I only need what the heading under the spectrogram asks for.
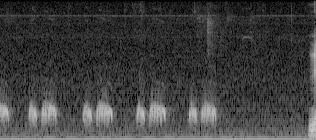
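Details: Spotted dove, kept at a bird garden in Ba Vì, Hanoi, Vietnam, giving an unusually long cooing series: soft, low, hollow coos in paired and grouped phrases, about seven bursts over six seconds, with faint background hiss and a sharp noise at the end.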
